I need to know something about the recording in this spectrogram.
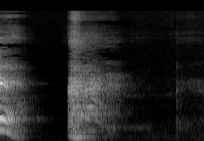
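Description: The tail of a man's spoken word, then about half a second later a single audible breath of about half a second between his phrases.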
